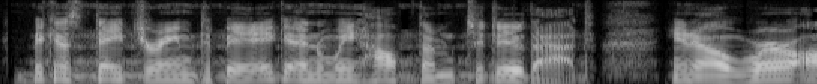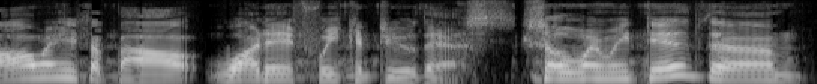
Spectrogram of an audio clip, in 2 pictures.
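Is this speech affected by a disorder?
Yes: profound hearing loss, congenital; late language development, learned to talk.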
